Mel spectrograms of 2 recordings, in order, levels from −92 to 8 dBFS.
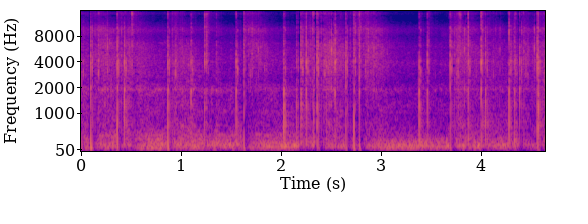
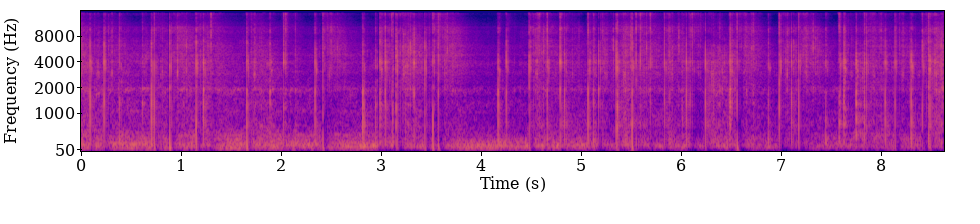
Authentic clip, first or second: first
